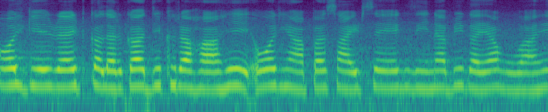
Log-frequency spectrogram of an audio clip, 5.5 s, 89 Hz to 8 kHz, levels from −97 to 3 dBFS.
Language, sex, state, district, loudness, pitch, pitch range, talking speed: Hindi, female, Bihar, Jahanabad, -16 LUFS, 235 Hz, 230-250 Hz, 205 wpm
